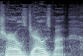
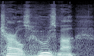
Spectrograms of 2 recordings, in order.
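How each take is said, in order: First: The surname begins with a J sound. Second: The surname begins with an H sound.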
